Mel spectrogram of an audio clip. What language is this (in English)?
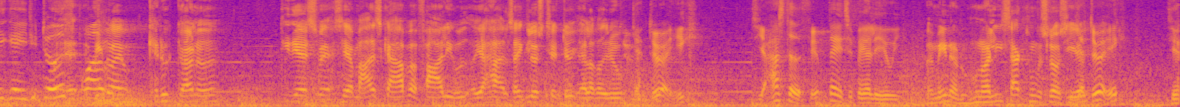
Danish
